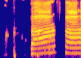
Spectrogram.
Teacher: बा फा कहाँ से आ रहा है, होठों से आ रहा है।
